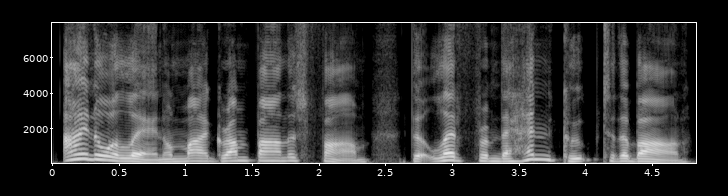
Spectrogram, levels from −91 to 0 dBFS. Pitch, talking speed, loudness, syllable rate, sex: 160 Hz, 210 wpm, -20 LUFS, 4.4 syllables/s, male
